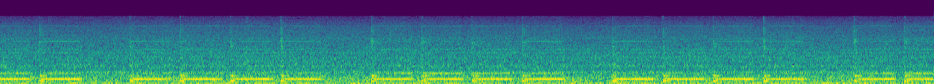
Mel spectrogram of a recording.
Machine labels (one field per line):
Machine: slide rail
